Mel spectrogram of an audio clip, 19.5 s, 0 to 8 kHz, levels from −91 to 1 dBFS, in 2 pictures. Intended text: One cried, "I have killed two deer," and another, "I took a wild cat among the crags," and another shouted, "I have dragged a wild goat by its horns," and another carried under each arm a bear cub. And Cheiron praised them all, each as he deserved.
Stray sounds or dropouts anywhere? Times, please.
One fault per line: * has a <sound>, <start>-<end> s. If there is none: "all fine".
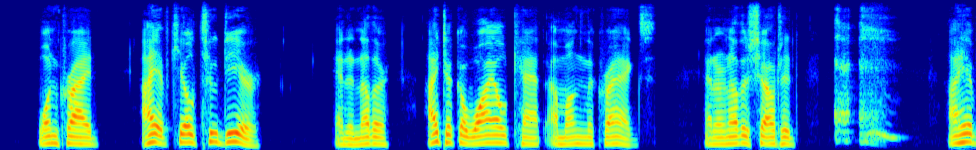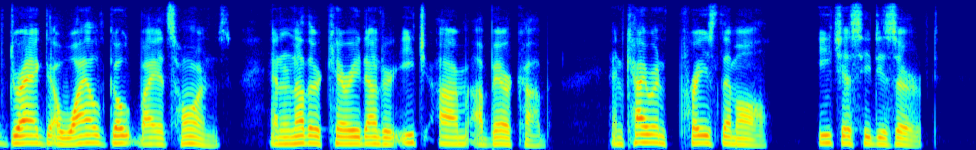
* has a throat clearing, 8.3-9.2 s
